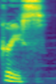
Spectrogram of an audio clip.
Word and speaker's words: Gris: not played Gris yet and it's pronounced grease grease yes see alright greased lightning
